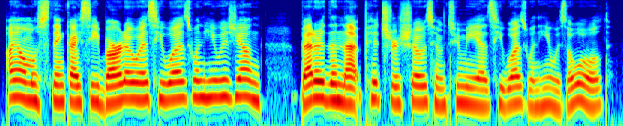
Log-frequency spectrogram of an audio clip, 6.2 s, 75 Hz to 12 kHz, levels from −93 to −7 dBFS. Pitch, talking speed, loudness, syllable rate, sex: 200 Hz, 270 wpm, -18 LUFS, 5.8 syllables/s, female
